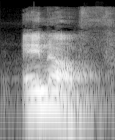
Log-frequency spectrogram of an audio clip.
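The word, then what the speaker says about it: enough: এনাফ।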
